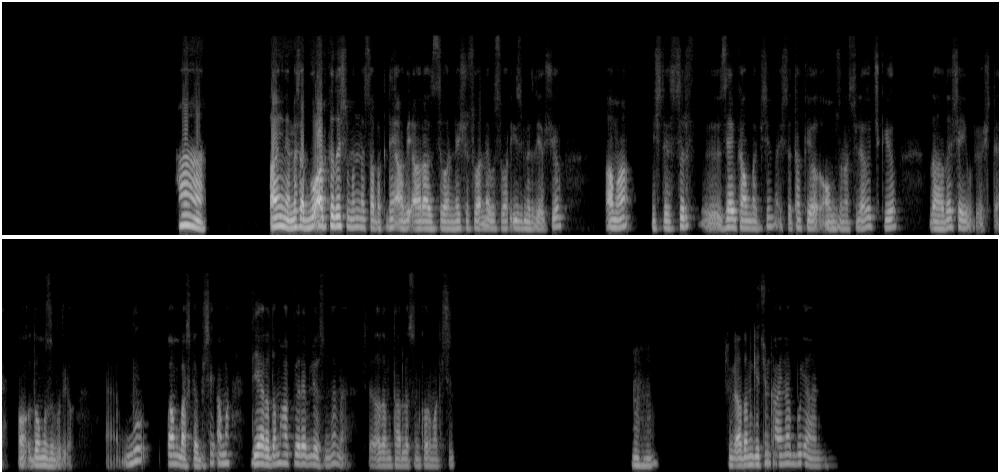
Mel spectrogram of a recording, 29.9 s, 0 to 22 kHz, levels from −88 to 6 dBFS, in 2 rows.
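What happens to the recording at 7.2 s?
At 7.17 s the microphone volume is stepped down: the speech and background drop by about 2 dB at once, likely the call software trimming the input gain.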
